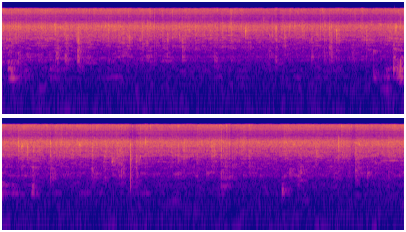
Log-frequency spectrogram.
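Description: Chopped onion sizzling in hot coconut oil in a frying pan: a steady hiss with a few faint scattered crackles.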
